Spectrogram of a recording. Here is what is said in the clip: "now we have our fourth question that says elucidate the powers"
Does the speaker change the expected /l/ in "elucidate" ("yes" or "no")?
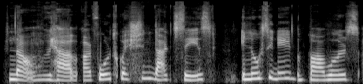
no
